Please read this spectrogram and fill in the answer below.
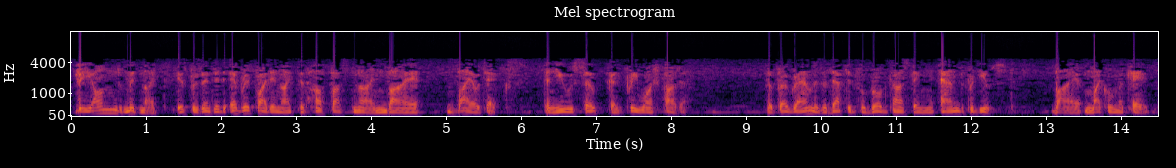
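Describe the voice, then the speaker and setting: A man's voice: lowish voice, measured pace, natural voice. A man reading sponsor credits as an old-time radio announcer. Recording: dull old radio recording, faint music.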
